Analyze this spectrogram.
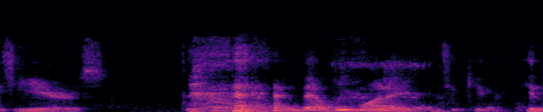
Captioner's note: laughs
